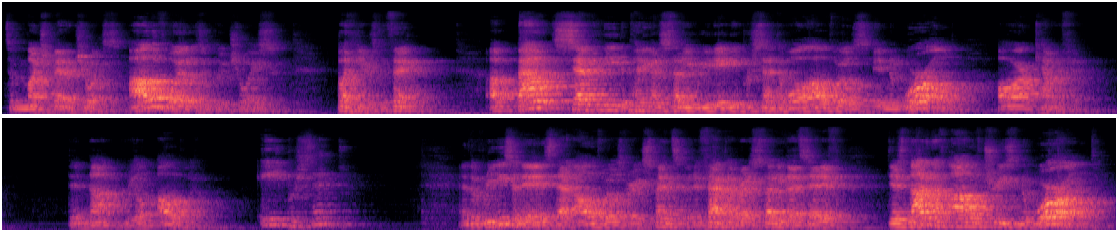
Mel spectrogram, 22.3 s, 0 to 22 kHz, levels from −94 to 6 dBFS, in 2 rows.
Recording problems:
off-mic speech; far
room echo; noticeable; dies away in 0.8 s

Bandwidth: 15 kHz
